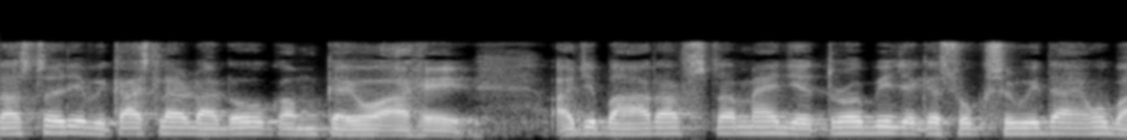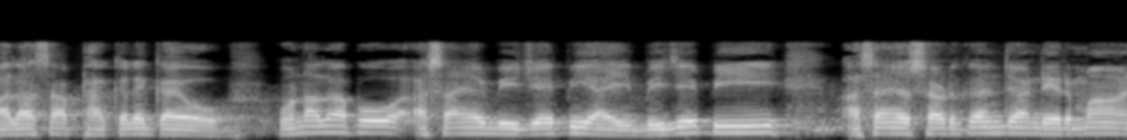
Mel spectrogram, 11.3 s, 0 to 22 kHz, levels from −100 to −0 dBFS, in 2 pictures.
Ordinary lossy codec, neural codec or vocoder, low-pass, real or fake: none; codec, 16 kHz, 2 kbps, X-Codec, WavLM features, trained on Multilingual LibriSpeech; 7.2 kHz; fake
